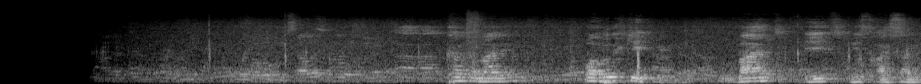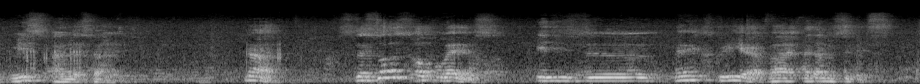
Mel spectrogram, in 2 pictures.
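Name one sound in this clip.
A man speaks into a microphone, heard over loudspeakers.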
